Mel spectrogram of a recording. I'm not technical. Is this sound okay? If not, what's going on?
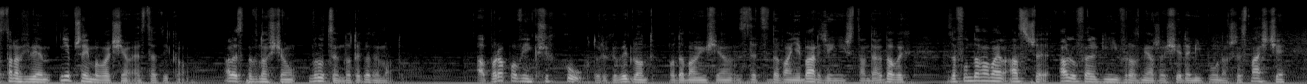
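No. From start to finish there's a low, steady buzz under the sound, pulsing about 43 times a second, while the pace and pitch stay normal. This is a block size mismatch (truncated). Audio is passed between stages in small chunks, and here one stage hands over chunks bigger than the next one takes in, so a sliver at the end of each chunk is cut off. Those regular cuts are the buzz, and the rate fits chunks of 1024 samples.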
